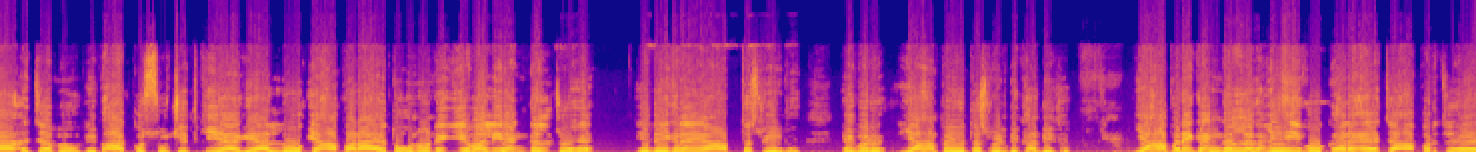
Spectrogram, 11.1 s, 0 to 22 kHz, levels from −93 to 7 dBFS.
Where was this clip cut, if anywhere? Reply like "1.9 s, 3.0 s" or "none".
9.5 s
